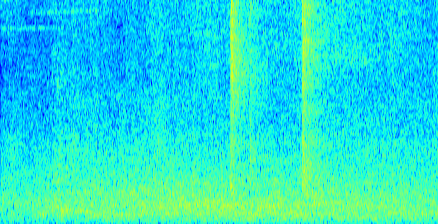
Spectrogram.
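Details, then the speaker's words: Ford Edge after repairs to a bushing, stabiliser link and brake calipers: a steady low rumble with the earlier "clec clec" clunking gone. The suspension is now quiet. "tudo solucionado tudo arrumadinho carro sem barulho Olha que legal"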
